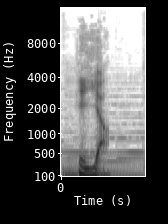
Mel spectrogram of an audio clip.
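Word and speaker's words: هي: Le mot en surbrillance vert, se prononce Hiya.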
